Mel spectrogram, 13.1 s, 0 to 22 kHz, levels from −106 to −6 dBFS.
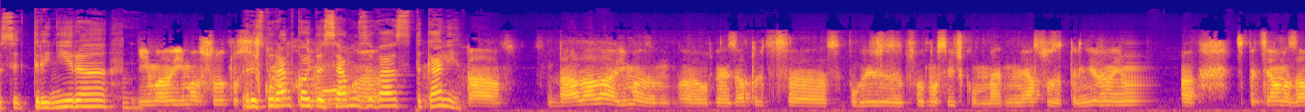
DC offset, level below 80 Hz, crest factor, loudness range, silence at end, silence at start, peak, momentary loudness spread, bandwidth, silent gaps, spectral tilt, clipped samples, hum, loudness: under 0.1%; -56 dBFS; 18 dB; 5 LU; 0 s; 0 s; 0 dBFS; 9 LU; 16 kHz; none; -2 dB/octave; under 0.1%; none; -18 LUFS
